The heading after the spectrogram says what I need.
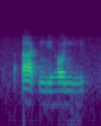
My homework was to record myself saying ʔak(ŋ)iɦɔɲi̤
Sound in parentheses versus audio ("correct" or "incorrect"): correct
